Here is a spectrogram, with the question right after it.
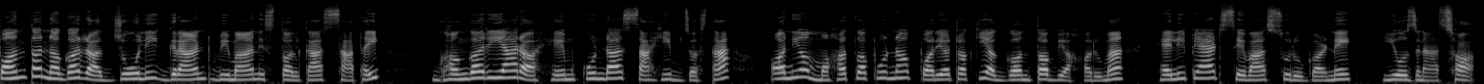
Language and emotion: Nepali, neutral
